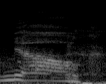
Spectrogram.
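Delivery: high, dismayed tone.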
